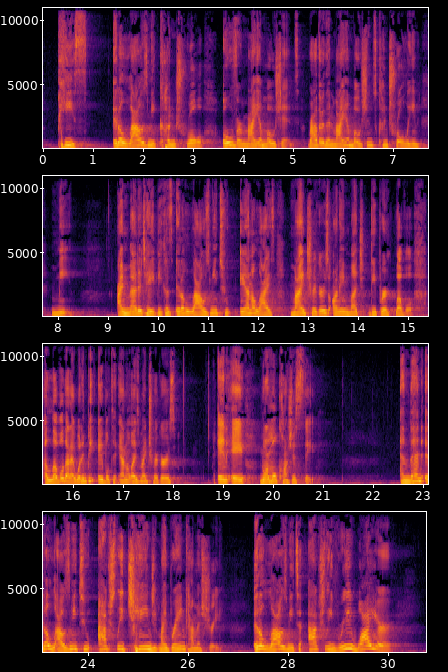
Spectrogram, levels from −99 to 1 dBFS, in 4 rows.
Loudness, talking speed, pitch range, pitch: -22 LUFS, 120 wpm, 185-225 Hz, 205 Hz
